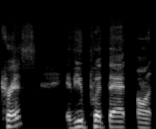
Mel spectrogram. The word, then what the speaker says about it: Krizz: if you just put k r i ZZ which is pronounced Chris if you put that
